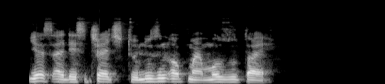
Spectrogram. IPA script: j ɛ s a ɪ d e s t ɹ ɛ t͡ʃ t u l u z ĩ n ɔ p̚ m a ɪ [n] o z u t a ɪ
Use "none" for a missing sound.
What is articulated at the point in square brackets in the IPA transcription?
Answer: m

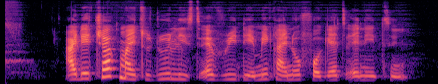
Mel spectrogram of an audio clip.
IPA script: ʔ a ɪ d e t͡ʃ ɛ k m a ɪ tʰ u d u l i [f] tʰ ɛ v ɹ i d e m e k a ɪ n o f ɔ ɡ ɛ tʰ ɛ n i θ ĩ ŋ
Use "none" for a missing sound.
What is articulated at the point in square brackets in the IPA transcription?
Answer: s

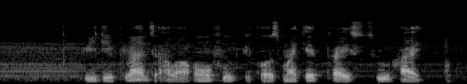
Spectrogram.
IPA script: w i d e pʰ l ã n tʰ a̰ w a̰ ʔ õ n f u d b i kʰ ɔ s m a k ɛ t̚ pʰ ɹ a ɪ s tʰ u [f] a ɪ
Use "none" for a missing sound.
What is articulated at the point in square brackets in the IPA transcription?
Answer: h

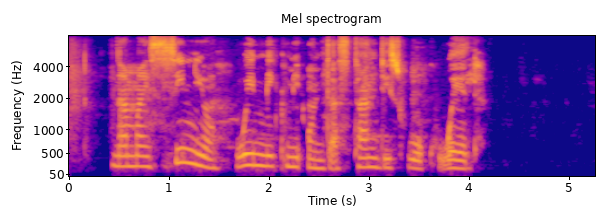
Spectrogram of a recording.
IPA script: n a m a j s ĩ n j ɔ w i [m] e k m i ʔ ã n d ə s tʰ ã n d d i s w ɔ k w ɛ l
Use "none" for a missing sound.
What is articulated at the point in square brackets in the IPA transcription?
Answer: m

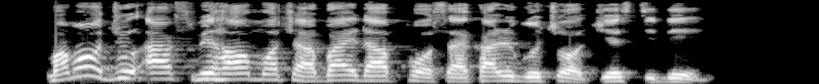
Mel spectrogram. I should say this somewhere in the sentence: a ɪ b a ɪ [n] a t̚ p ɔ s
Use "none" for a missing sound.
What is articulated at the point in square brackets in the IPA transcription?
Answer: d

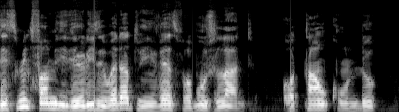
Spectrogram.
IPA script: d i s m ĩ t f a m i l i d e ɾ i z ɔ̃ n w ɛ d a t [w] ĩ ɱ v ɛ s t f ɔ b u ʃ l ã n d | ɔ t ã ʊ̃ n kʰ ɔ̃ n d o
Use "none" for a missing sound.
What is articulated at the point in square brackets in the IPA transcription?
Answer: u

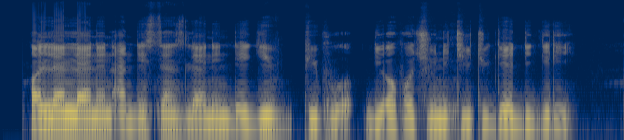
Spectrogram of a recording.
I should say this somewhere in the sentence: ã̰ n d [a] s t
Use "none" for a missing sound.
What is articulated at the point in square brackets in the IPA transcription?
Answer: i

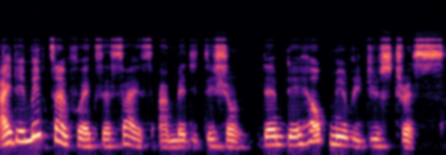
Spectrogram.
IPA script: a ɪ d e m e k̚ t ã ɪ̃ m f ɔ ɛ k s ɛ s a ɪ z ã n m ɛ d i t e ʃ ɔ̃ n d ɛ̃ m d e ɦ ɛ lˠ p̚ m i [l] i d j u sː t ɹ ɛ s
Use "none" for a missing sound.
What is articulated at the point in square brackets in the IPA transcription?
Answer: ɹ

